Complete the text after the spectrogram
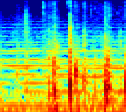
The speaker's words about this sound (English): In the semi-darkness, there was the pounding of horses approaching us, alerting us to the fact that we weren't alone on the road. As they passed us, I strained my eyes through the dancing light of our torches to get a look at the rider's face.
